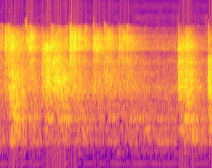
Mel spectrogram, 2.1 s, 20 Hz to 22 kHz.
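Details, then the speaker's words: Electric vehicle lithium-ion battery pack test with only two of 64 cells being overcharged. Sharp, irregular crackling and popping bursts over a faint hum as the cells vent in thermal runaway, with flames out the back hitting the wall. "what you can't see is that the flames out the back are hitting the wall now that crackling noise that crackling noise kind of confused us for a bit"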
